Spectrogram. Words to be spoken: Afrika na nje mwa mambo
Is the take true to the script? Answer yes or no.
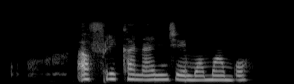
yes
